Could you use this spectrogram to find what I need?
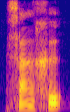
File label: "sañxw", Apatani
